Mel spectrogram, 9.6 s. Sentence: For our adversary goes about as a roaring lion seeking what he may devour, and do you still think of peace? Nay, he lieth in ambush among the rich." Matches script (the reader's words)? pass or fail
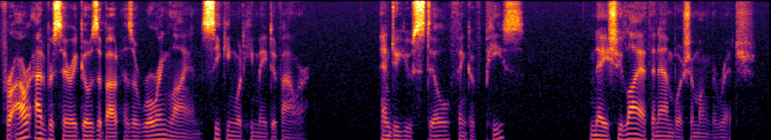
fail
